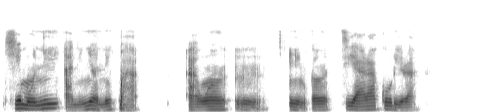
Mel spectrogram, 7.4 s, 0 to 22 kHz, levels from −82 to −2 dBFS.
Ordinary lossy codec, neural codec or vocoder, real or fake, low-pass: Opus, 16 kbps; none; real; 7.2 kHz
